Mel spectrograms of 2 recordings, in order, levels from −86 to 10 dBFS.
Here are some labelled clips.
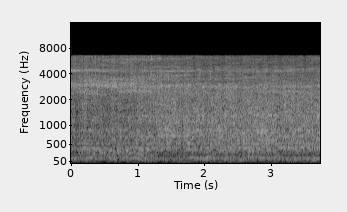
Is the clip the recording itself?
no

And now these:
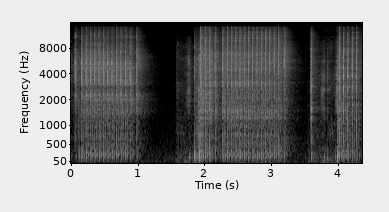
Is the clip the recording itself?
no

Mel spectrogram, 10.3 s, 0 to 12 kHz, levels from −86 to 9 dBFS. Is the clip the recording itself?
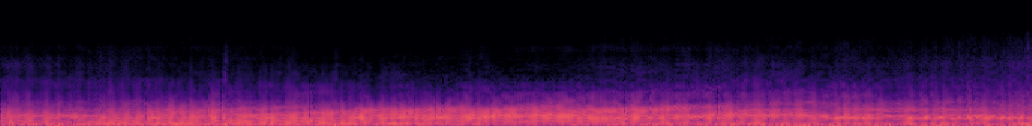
no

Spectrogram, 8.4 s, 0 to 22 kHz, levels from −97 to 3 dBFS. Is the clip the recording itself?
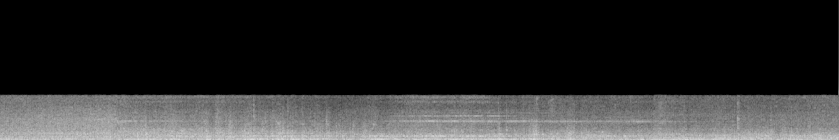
no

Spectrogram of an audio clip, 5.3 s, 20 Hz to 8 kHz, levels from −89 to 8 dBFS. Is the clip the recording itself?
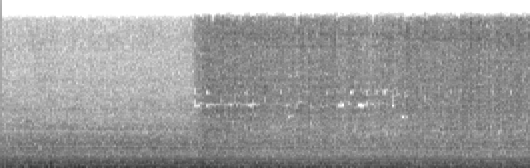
yes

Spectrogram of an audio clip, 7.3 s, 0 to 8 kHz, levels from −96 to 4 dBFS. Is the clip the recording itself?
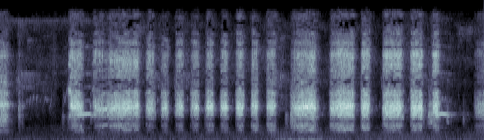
yes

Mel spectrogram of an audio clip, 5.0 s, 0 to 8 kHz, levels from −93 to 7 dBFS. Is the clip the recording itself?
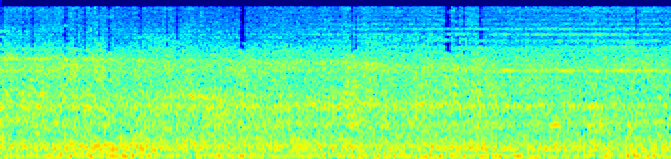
no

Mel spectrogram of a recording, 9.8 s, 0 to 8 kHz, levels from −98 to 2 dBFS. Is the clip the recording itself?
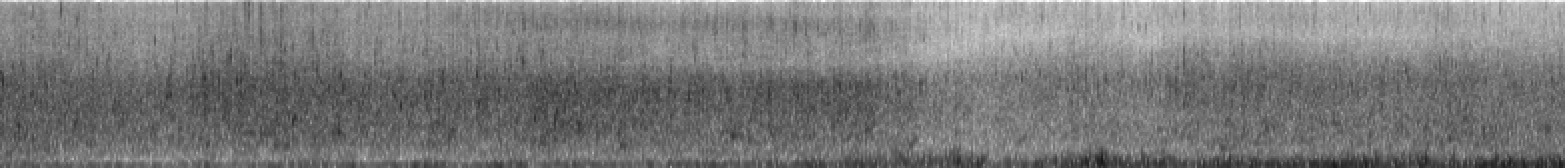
yes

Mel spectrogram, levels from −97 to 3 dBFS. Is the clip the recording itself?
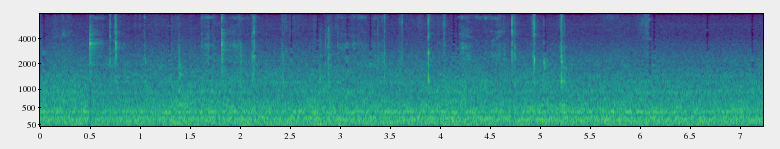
yes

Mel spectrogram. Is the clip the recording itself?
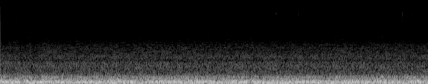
no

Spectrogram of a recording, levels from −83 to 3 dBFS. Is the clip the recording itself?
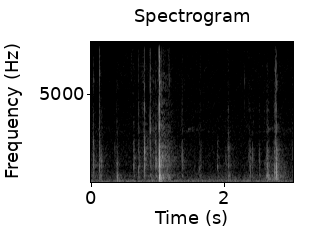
yes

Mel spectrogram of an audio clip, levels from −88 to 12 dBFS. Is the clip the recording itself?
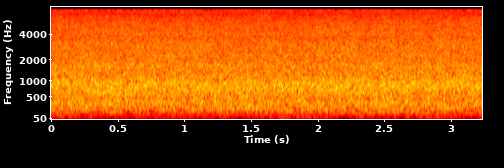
no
